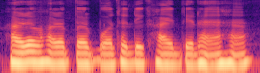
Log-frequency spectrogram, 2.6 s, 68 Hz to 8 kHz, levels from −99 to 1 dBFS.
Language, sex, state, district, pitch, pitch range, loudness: Hindi, male, Bihar, Patna, 130 Hz, 125-135 Hz, -14 LUFS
